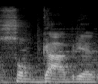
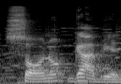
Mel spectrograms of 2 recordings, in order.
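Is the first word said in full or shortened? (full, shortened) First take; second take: shortened; full. First: The first word is shortened to so. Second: The first word is said in full as sono. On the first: This is the Roman dialect form. The speaker calls it wrong. "Non puoi dire son Matteo, so Gabriel" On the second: This is standard Italian suited to television. The speaker calls it right.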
